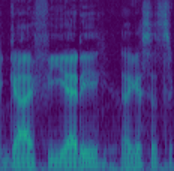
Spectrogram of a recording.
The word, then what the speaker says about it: Guy Fieri: guy fieri who then corrected dave to say guy fieri i guess that's the correct way to say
